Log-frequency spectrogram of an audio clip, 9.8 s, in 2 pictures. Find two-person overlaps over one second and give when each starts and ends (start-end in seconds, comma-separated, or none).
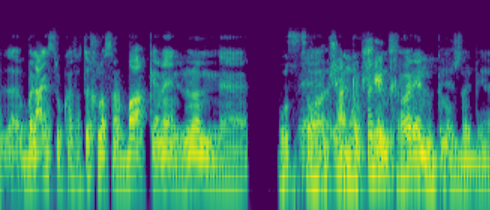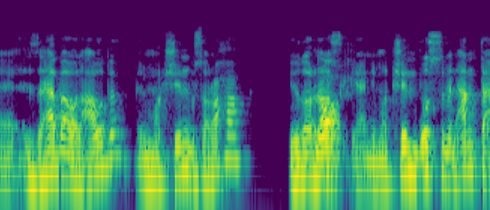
3.0-4.8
